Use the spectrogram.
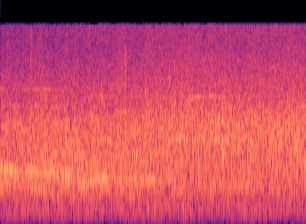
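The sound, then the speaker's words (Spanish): An audience applauds with dense, continuous clapping at a steady, fairly loud level for the whole three seconds. No single claps stand out from the mass of sound. “Si me van a aplaudir, apláudanme bien,”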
